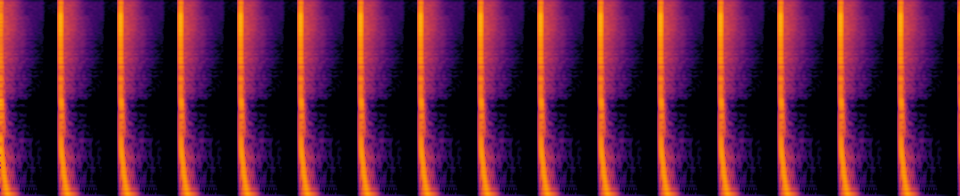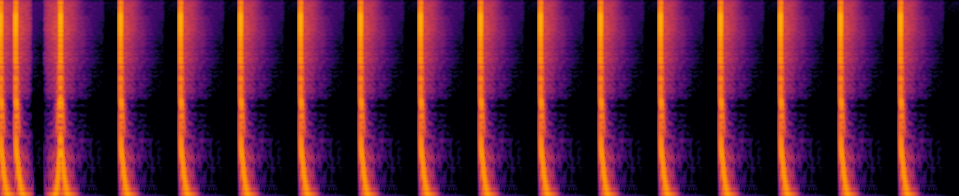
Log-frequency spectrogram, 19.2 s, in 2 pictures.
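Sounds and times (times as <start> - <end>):
kick drum loop at 100 bpm: 0.0 - 18.8.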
